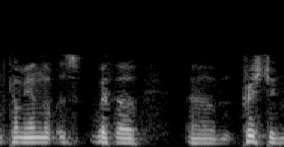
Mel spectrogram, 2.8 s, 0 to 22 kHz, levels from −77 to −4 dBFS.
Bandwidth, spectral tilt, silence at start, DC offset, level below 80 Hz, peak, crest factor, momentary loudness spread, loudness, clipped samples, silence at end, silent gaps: 5 kHz; -9.5 dB/octave; 0 s; under 0.1%; -62 dBFS; -10 dBFS; 18 dB; 11 LU; -29 LUFS; under 0.1%; 0 s; none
